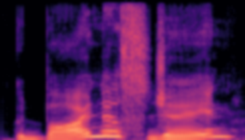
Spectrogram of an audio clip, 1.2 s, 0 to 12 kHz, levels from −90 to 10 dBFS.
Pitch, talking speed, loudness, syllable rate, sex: 260 Hz, 195 wpm, -14 LUFS, 4.6 syllables/s, female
